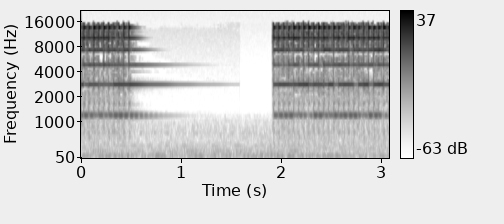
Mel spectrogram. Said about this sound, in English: a really old '90s phone is on the wall, Troy. It starts to ring.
